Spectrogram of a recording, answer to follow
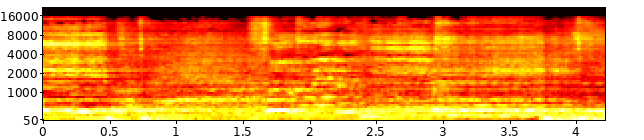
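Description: Gospel music with a choir singing, loud and steady.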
